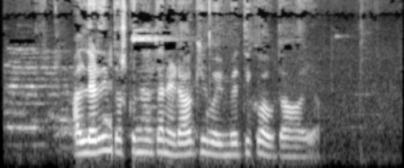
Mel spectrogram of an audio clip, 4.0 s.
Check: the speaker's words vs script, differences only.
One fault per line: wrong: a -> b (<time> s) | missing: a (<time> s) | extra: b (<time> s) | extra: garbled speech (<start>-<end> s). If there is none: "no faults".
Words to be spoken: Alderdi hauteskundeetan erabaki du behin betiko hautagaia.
no faults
